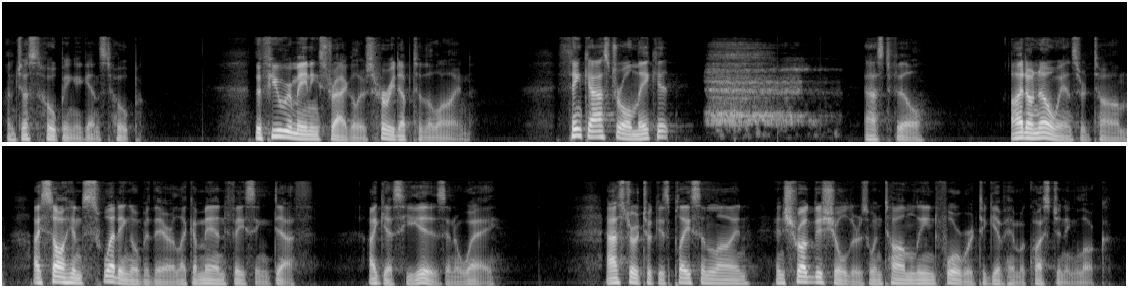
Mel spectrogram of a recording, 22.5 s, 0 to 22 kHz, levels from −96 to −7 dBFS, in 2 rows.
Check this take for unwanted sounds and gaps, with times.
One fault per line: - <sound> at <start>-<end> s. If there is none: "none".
- sigh at 7.0-8.4 s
